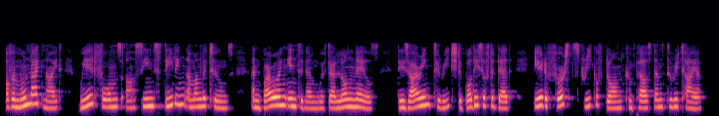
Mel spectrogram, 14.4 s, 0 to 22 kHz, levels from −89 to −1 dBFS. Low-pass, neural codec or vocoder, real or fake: 5.4 kHz; none; real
